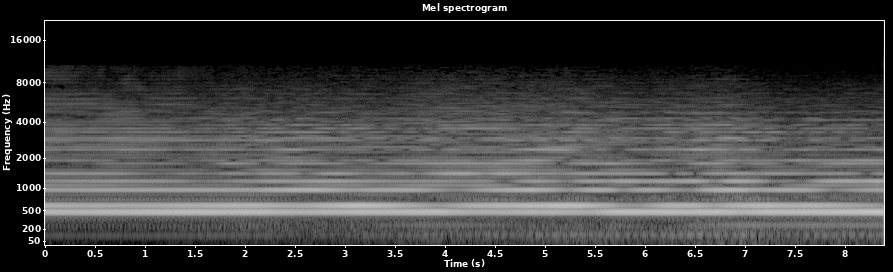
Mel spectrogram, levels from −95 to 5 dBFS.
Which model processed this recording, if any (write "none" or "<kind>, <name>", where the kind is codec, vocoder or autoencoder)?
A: none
